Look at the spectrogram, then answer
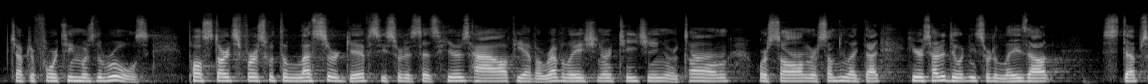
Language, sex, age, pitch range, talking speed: English, male, 40-59, 155-185 Hz, 250 wpm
